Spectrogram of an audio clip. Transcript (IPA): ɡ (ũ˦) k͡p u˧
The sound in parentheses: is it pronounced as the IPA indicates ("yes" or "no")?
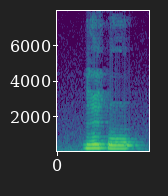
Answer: yes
